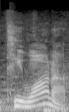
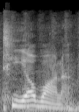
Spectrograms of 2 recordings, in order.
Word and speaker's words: Tijuana: And then Tijuana, not Tijana.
